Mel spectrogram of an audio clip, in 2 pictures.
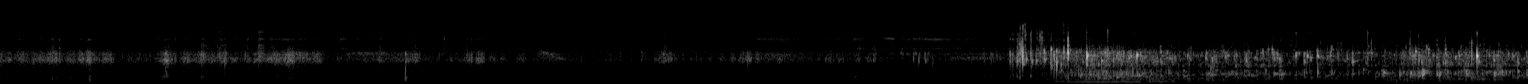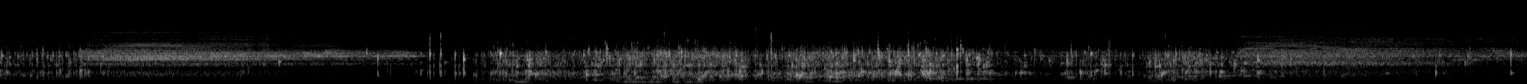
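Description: Underwater bubbling and gurgling of a scuba diver's breathing through the regulator. It is faint at first and starts suddenly and loudly about ten seconds in, coming in stretches with short pauses.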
